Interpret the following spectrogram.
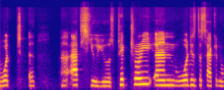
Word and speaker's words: Pictory: Pictory. Ai. It's P I C T O R Y. AI. Think picture story synthesia.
